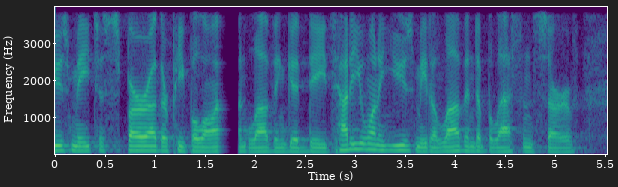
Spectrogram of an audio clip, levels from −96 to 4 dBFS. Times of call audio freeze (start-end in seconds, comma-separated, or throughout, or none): 1.62-1.86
